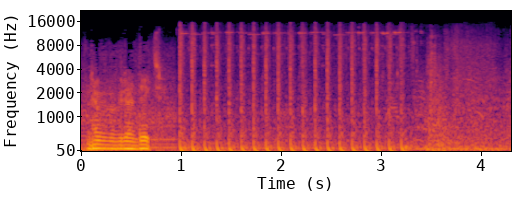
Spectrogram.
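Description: A mounted machine gun fires a rapid burst.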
